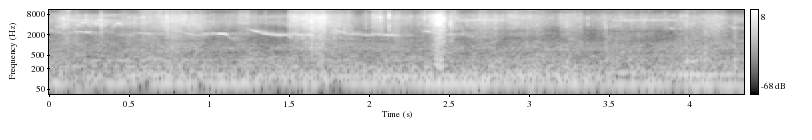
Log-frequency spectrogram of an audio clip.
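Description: Dry leaves and plant stems rustling and brushing as someone moves in among the plants, with a few brief louder brushes around the middle and a faint bird chirping behind.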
